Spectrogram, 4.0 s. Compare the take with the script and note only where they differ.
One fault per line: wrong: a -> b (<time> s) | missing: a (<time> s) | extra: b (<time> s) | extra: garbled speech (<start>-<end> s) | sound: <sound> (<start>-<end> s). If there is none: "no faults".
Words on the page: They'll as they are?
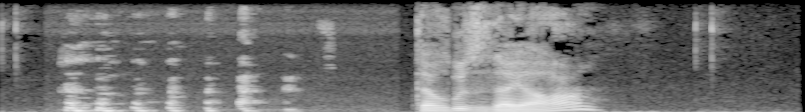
sound: laugh (0.3-1.7 s)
